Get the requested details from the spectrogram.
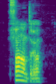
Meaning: third-person singular future of fendre
- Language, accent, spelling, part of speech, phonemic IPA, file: French, Canada, fendra, verb, /fɑ̃.dʁa/, LL-Q150 (fra)-fendra.wav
